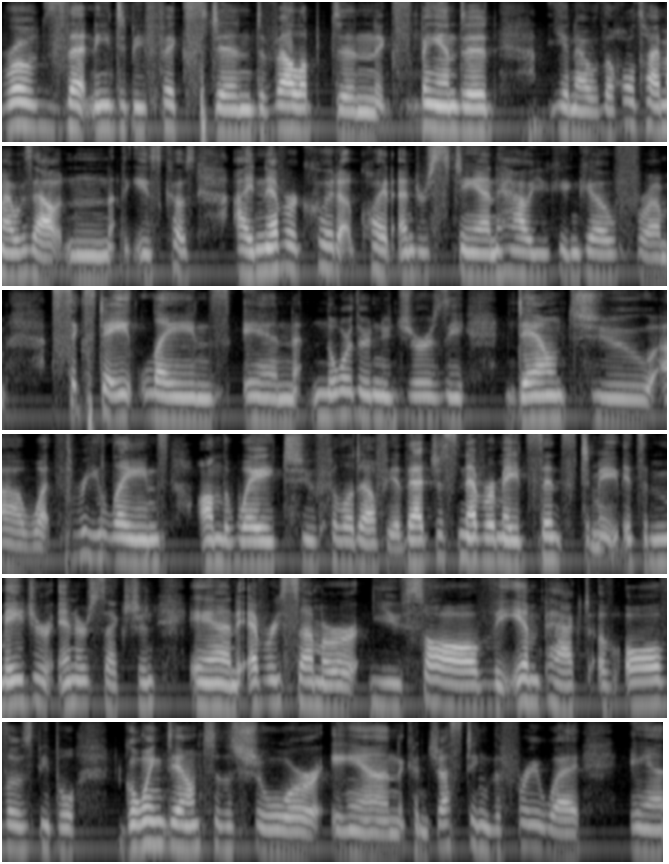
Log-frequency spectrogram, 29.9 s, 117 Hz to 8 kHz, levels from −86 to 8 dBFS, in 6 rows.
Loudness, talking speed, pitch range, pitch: -24 LUFS, 165 wpm, 160-180 Hz, 170 Hz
